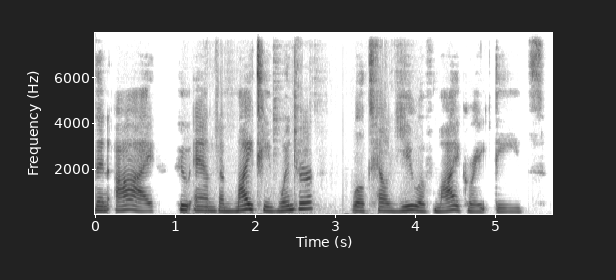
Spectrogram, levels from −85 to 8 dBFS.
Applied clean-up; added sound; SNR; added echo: neural separator model SepFormer DNS4.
